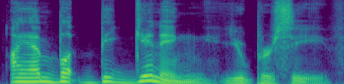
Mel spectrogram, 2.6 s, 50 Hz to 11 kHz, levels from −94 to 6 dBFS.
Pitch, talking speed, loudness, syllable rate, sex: 115 Hz, 140 wpm, -18 LUFS, 4.4 syllables/s, male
